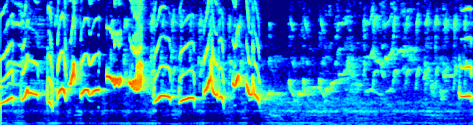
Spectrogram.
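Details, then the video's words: Oriental magpie-robin (kacer), a poci-type bird, singing an energetic lure song meant to provoke fighting and get birds singing: rapid loud whistled notes and rising-falling slurs around two to four thousand cycles, about two per second, then a quieter pause. "Pancingan Burung Kacer Poci agar Cepat EMOSI, GACOR ON KONSLET‼️"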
